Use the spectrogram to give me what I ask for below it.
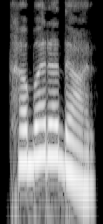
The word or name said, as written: ಖಬರದಾರಿ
